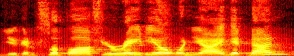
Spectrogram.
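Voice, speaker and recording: A man playing a haunted, guarded miner in a radio drama, telling his ordeal in a folksy, halting way. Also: very high-pitched, fairly even intonation, fairly bright tone, poor audio. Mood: guarded, defiant. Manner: folksy, deliberate, halting storytelling.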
